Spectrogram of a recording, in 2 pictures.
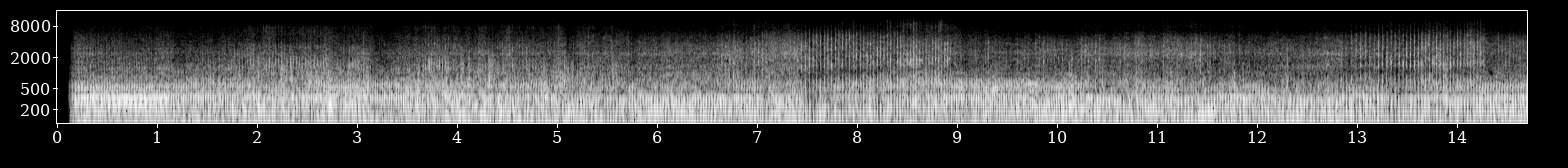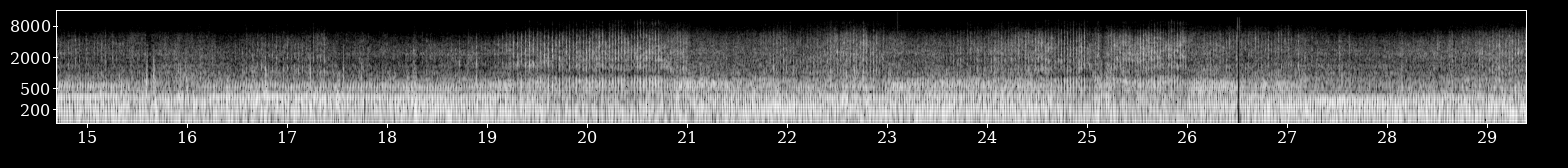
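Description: Off-road motorcycle engine running steadily under way, its drone holding a fairly even pitch and level.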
